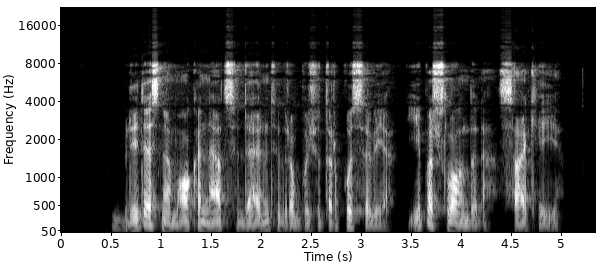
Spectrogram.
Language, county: Lithuanian, Kaunas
